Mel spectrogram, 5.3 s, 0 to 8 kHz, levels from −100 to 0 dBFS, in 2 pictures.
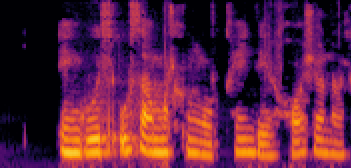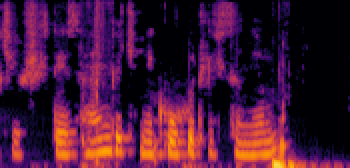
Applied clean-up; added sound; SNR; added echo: classical method spectral subtraction.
